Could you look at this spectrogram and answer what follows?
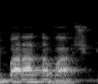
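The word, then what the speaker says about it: Bharatavarsha: Índia Então esse eh barata vcha pronuncia-se barata varsha esse barata varsha seria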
